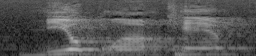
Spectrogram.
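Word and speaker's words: Neill Blomkamp: So a couple of weeks ago, we talked about Neil Blomkamp, the guy who directed District 9, and we just watched last night.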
